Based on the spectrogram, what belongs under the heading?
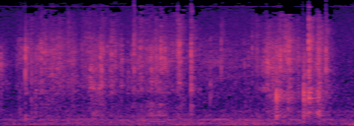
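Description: A person chewing food close to the microphone: soft, irregular mouth smacks and small clicks.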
